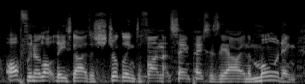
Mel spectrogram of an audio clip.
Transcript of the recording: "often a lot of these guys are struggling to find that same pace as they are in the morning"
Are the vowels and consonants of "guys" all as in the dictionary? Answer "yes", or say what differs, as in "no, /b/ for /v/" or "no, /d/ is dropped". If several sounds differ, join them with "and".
yes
